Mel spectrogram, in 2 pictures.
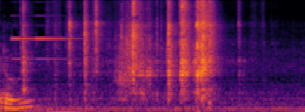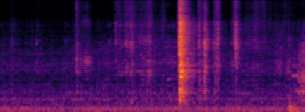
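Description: Clicks and short crackling rustles of a clear plastic meat tray and containers being handled while minced garlic is added to raw beef, bunched in the first two seconds, then one sharp click near the end.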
